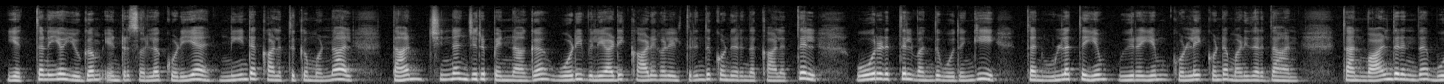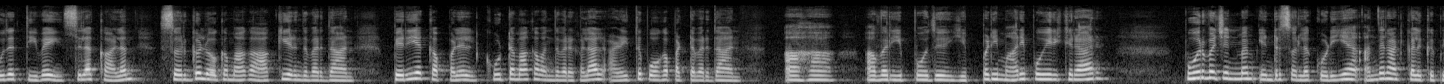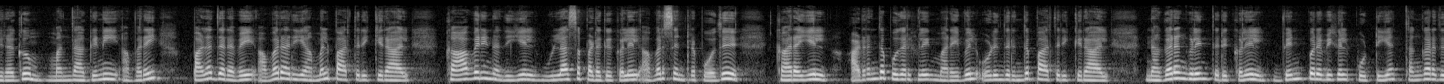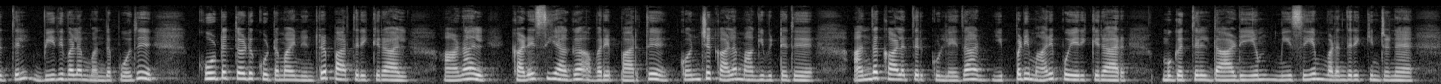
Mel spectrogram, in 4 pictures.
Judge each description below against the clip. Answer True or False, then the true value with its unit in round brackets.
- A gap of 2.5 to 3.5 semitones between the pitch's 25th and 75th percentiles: True (2.9 semitones)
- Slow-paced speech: False (100 wpm)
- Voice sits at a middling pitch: False (215 Hz)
